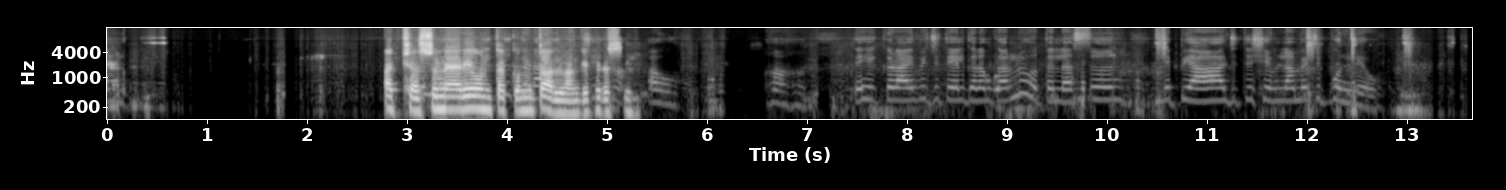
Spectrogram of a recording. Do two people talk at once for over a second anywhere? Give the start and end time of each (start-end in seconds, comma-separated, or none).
3.0-5.1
